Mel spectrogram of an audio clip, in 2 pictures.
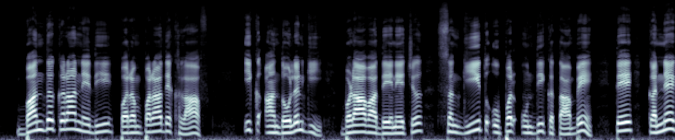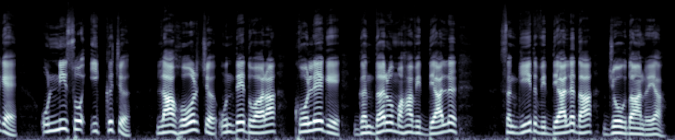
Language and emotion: Dogri, neutral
